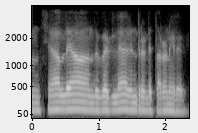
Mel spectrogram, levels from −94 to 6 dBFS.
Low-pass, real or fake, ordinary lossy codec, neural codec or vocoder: 3.6 kHz; fake; none; codec, 16 kHz, 2 kbps, X-Codec, WavLM features, trained on Multilingual LibriSpeech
